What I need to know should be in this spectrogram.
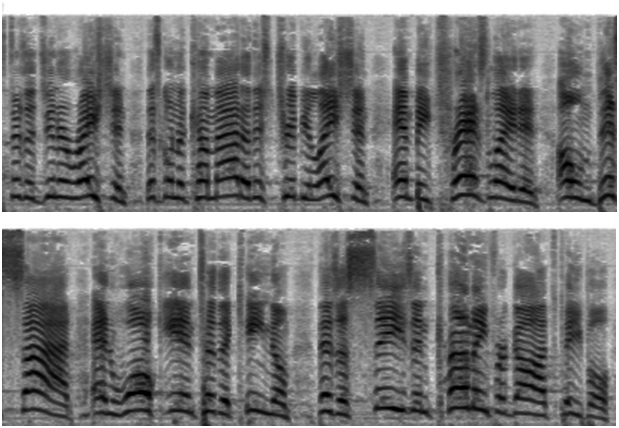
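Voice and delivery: high, loud, driving sermon delivery; full-force preaching. Real, not acted. Preacher telling the church of the coming kingdom, full-force preaching. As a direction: proclaim it to the congregation, loud and high.

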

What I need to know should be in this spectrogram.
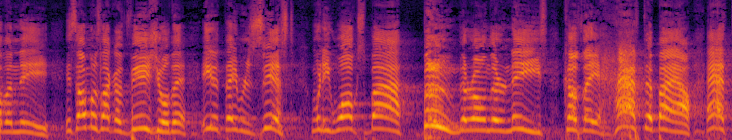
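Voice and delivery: loud, high fervent preaching; full-force preaching. Acted. Preacher proclaiming God's coming to the congregation, full-force and fervent. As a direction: preach it with all your fire.

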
